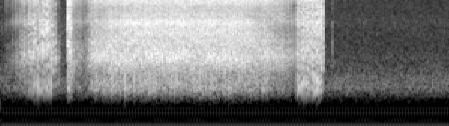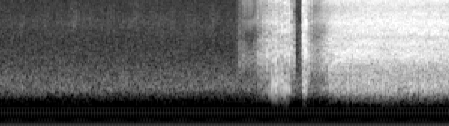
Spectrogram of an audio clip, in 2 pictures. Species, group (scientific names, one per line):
Arcyptera fusca
Orthoptera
